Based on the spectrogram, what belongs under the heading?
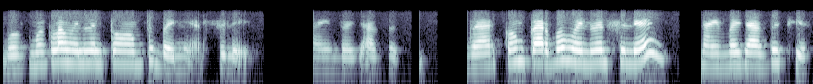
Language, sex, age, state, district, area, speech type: Kashmiri, female, 30-45, Jammu and Kashmir, Bandipora, rural, conversation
